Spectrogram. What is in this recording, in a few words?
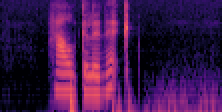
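"Kelynack Moor" Cornish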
